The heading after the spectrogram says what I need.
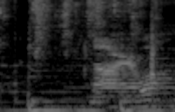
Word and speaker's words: narwhal: All right, let's let's bring this Nar How's that pronounced? Bob. No. Narwhal.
